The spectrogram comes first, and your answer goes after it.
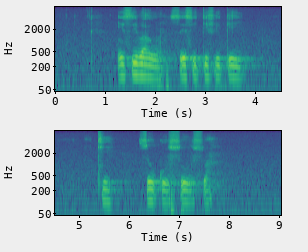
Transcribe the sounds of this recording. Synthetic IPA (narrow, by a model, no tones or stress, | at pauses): isiβawɔsesitʼifik̬ʼe | tʰi | sok̬ʼusuːswa̰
